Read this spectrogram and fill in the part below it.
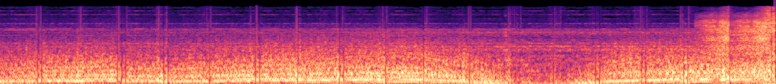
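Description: A car driving in the Roblox Jailbreak video game gives a steady, close engine drone whose pitch rises and falls in waves, dips briefly midway, then holds under a brighter hiss near the end, with no talking.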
